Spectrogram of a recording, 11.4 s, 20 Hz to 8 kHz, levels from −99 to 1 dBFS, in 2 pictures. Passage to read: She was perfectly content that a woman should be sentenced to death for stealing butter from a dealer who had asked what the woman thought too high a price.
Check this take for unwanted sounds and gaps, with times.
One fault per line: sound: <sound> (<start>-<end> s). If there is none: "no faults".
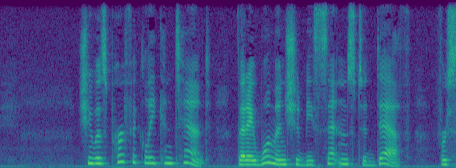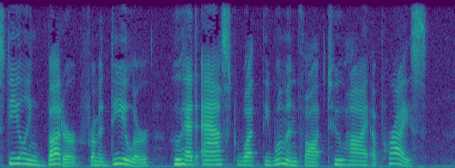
no faults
